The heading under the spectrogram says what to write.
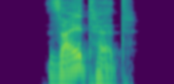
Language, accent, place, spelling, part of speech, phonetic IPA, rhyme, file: German, Germany, Berlin, seihtet, verb, [ˈzaɪ̯tət], -aɪ̯tət, De-seihtet.ogg
- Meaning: inflection of seihen: 1. second-person plural preterite 2. second-person plural subjunctive II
